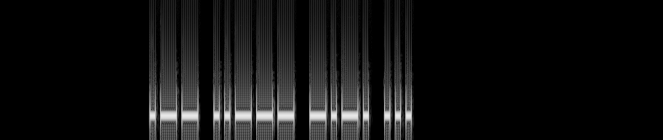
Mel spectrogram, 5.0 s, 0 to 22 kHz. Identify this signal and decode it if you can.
Morse code, heard as a keyed tone, about 30 wpm, 700 Hz. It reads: W2CS
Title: Easy Call Signs Repeated 3x - 30wpm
